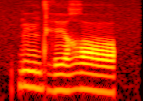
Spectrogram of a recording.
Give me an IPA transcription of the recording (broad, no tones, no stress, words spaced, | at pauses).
ɓĩdʱe ʁɒ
